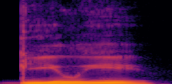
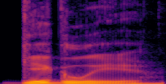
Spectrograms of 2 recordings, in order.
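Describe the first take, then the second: First: The name sounds like jeely, without giggle. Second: The name sounds like the word giggly.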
